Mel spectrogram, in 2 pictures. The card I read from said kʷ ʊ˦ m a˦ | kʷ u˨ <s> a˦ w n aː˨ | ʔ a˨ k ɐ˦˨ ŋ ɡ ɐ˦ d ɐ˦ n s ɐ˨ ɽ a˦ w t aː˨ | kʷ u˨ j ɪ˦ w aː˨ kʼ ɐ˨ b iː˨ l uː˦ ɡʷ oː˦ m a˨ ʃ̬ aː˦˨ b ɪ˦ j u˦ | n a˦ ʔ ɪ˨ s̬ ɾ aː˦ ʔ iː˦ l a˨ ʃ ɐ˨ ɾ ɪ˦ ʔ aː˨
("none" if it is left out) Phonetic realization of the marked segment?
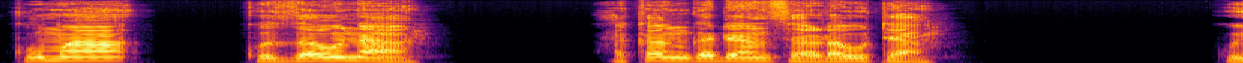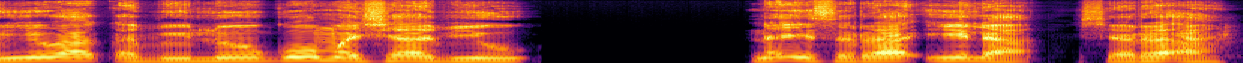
z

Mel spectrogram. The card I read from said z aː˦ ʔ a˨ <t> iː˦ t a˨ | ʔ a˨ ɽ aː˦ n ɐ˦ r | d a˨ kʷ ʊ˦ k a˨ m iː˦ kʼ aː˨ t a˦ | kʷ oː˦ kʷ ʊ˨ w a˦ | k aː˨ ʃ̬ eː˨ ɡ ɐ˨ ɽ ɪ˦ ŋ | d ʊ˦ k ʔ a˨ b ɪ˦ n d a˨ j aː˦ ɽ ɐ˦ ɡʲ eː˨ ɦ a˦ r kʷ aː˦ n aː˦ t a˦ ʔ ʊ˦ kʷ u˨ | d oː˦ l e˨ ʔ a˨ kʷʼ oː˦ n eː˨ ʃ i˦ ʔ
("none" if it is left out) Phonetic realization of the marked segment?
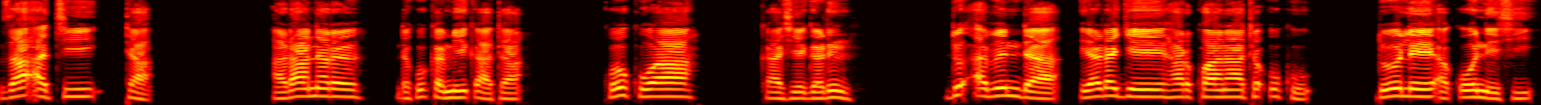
t͡ʃ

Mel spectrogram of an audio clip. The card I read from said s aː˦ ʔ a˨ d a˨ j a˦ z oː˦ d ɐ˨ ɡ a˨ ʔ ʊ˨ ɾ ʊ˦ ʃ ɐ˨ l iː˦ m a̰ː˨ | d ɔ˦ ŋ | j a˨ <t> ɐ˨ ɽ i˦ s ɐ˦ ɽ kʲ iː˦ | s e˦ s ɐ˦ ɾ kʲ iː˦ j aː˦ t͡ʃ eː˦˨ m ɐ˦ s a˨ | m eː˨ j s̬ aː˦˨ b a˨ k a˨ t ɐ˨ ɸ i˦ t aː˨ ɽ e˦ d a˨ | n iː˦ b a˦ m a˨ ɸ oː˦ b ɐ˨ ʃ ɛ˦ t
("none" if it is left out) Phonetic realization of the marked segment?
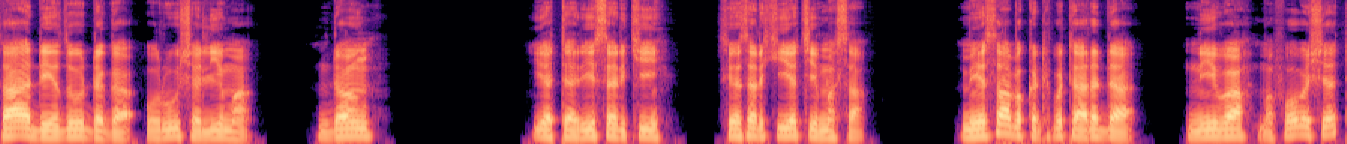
t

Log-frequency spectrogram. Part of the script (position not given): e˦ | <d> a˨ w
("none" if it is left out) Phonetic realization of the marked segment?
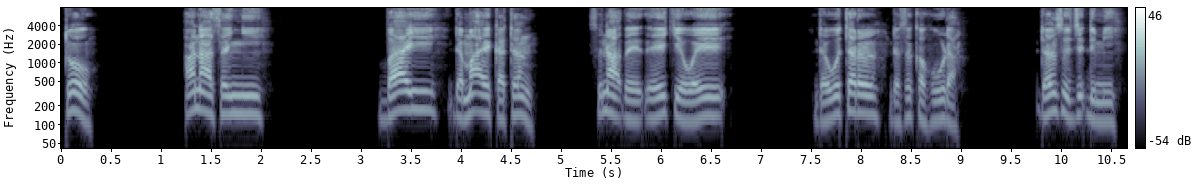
d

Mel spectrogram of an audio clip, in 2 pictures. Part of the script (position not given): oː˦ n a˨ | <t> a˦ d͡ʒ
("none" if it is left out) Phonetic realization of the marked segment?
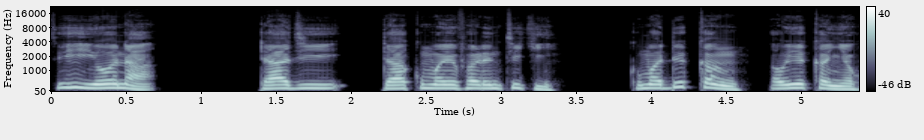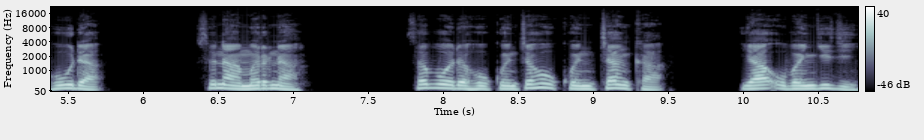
t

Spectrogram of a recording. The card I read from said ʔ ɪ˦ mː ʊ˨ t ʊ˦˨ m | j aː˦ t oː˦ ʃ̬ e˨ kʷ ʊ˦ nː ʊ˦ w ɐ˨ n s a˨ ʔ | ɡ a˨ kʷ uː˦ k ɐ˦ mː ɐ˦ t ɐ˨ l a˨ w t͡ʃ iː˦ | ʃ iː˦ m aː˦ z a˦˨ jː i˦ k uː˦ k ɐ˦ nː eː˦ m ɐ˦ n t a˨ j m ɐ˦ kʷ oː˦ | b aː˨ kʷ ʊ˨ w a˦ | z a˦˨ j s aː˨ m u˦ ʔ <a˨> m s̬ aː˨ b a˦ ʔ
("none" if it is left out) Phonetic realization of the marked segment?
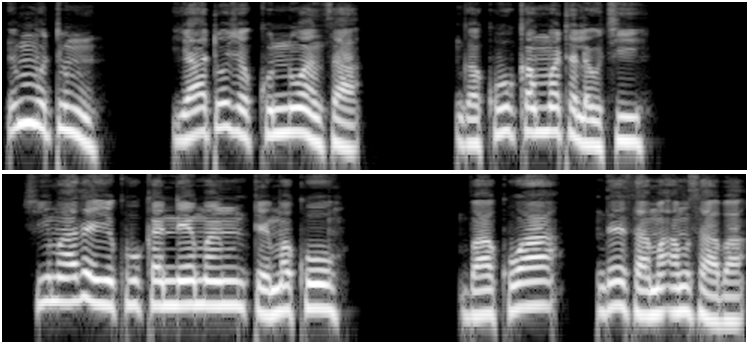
a˦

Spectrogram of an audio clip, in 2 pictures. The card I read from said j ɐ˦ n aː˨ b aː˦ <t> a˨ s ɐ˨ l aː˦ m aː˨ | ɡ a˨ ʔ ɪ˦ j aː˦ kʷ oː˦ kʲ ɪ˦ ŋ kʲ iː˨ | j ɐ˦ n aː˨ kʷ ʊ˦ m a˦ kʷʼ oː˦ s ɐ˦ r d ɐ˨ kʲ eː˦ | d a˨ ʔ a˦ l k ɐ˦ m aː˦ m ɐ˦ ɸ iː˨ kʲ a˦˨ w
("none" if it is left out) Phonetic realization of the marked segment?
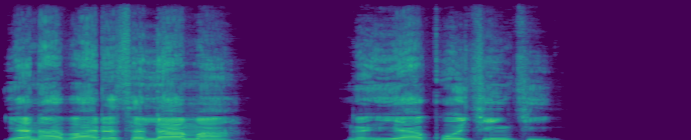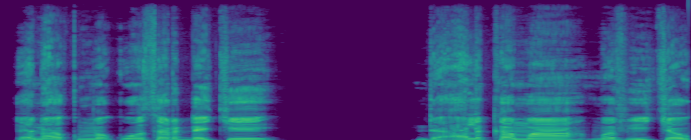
d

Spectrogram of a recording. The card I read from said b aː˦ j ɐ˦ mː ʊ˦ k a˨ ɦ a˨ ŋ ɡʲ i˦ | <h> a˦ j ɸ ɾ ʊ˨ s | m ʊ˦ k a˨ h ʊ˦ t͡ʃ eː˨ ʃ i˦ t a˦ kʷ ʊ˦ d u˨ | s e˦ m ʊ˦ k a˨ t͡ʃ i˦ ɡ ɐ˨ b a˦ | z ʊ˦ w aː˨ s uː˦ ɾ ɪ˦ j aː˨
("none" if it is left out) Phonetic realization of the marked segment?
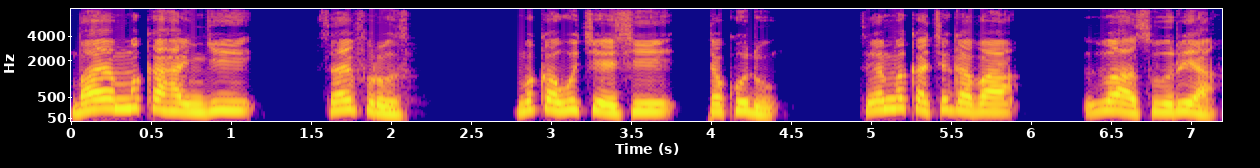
s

